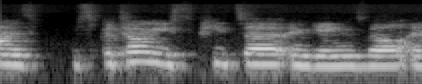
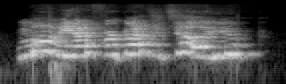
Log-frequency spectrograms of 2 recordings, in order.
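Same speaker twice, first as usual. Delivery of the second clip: put-on very high-pitched, loud, dramatic little girl voice; 12 semitones higher, 6 dB louder than usual. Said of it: "She is just so dramatic".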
